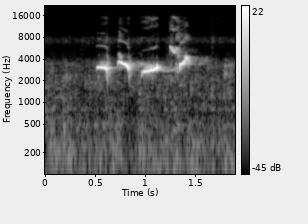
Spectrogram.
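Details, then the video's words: Orange-headed thrush singing in the morning, kept as a therapy bird to get a stalled singer going: a rich whistled phrase of four slurred notes around mid pitch, each rising then falling, in under a second. "terapi burung anis merah macet di pagi hari biar cepat ngplong"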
